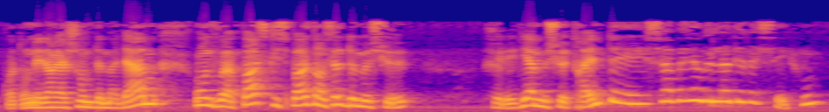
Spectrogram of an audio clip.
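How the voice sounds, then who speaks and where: An actress playing a chatty, saucy, coquettish young French chambermaid in a vintage radio mystery. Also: female voice, fairly high pitch, very animated, fast talker, darkish tone. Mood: gossipy, coquettish. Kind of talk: mid-20th-century French radio mystery acting. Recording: muffled vintage radio recording.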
